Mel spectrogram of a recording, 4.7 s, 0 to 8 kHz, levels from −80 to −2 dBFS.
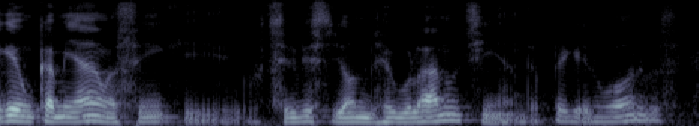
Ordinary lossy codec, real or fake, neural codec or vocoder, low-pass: none; real; none; none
